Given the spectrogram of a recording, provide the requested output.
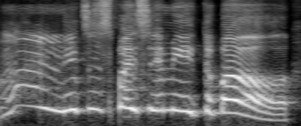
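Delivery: very high, cartoon Italian voice; mock Italian accent. Co-host imitating an actor's Mario audition, mock Italian accent. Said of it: "with that Italian voice of".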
